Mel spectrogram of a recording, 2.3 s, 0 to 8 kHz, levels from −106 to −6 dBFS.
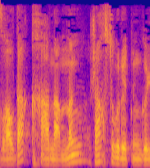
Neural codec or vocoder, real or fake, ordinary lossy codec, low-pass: none; real; MP3, 32 kbps; 7.2 kHz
